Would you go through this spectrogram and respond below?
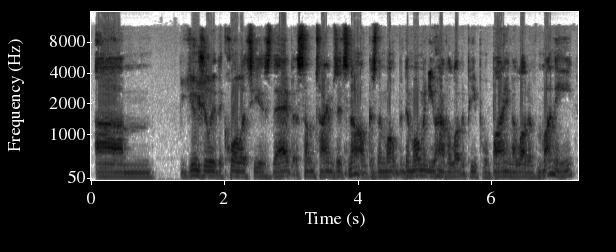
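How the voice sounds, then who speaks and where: A middle-aged man with a fairly low voice talks casually in a podcast conversation. He has a joking manner, dropping in mock-formal asides as he goes. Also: fairly even intonation, moderate pace, darkish tone, breathy edge.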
